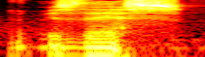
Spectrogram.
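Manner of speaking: low, soft guard question; gruff guard. Acted. Guard questioning the captain, low and soft. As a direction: ask it low and quiet.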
